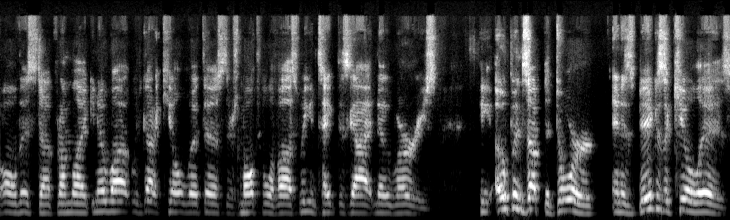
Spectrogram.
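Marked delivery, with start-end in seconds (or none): none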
